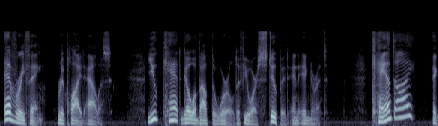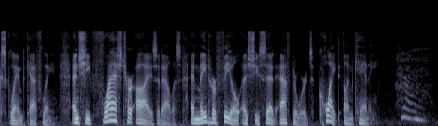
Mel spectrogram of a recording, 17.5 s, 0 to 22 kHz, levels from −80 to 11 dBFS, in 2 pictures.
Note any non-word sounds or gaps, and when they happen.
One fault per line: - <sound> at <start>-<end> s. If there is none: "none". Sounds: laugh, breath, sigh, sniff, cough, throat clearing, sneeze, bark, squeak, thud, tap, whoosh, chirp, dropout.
- sigh at 16.7-17.4 s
